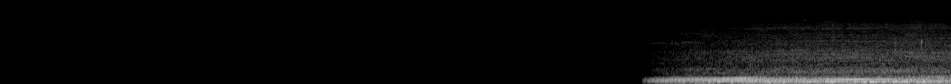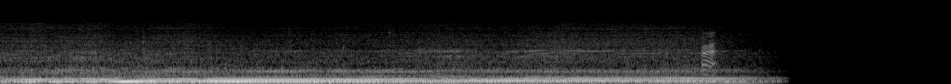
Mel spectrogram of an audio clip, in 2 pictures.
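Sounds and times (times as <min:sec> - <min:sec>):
engine running at low revs: 0:06.4 - 0:17.4.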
